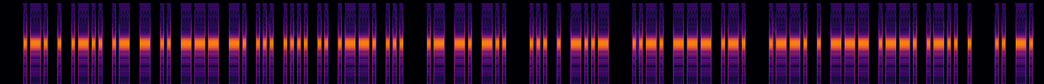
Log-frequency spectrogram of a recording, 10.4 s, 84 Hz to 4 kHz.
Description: Morse code, heard as a keyed tone, about 36 wpm, 550 Hz. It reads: RELATIONSHIPS AND SEX FOR PEOPLE IN
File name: podcast / News headlines-1x-35x35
